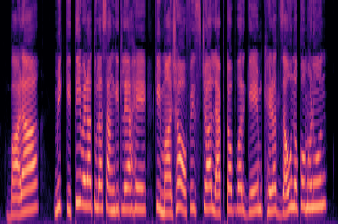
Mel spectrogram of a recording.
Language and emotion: Marathi, angry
